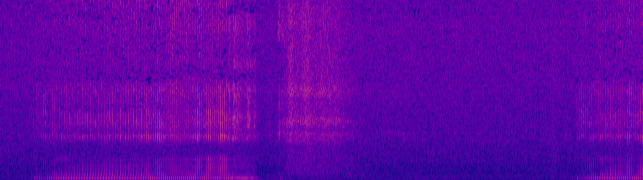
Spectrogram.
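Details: Female Dogue de Bordeaux snoring: loud, low, rattling snores on two breaths about five seconds apart, with a quiet exhale between.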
